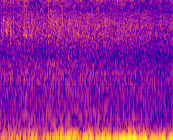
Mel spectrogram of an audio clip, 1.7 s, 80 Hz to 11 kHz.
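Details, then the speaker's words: Mopar V8 with headers after new gaskets and welding the header pipes: deep, even rumble rising smoothly with revs, no ticking or puffing, weld not blowing and much quieter; exhaust sealed, no leak. "superb well chopped nothing blowing down there at all i think i might have something trapping away somewhere i'm not quite sure where that weld is definitely not blowing and that is so much quieter that's unbelievable"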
